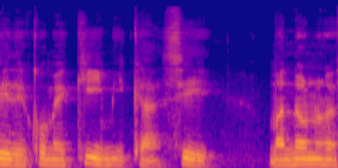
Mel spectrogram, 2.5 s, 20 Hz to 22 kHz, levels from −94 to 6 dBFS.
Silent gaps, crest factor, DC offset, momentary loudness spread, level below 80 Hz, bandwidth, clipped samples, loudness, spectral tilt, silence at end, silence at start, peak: none; 16 dB; under 0.1%; 9 LU; -64 dBFS; 16.5 kHz; under 0.1%; -23 LUFS; -7 dB/octave; 0 s; 0 s; -6 dBFS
